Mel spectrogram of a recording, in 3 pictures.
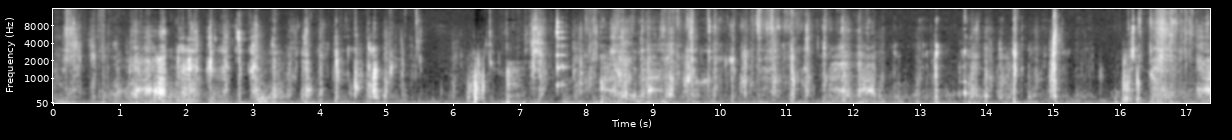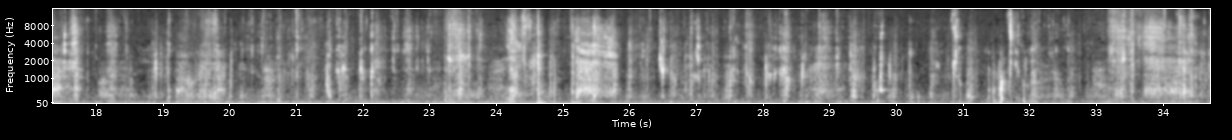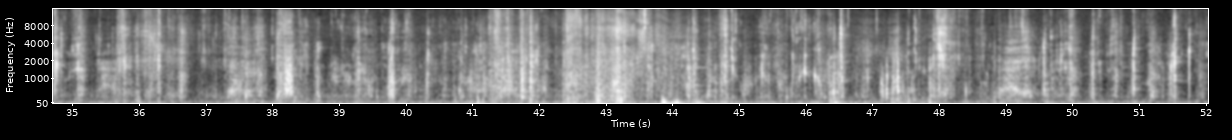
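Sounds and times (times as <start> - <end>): crust crunching: 40.8 - 48.4
chewing mouth sounds: 43.4 - 52.0.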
